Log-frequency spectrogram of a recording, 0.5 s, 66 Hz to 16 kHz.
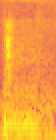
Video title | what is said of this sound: Mitsubishi Pajero sport Dakar 2.5 Diesel (2013) Review Indonesia | kalau gua ketok tuh itu besi beneran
